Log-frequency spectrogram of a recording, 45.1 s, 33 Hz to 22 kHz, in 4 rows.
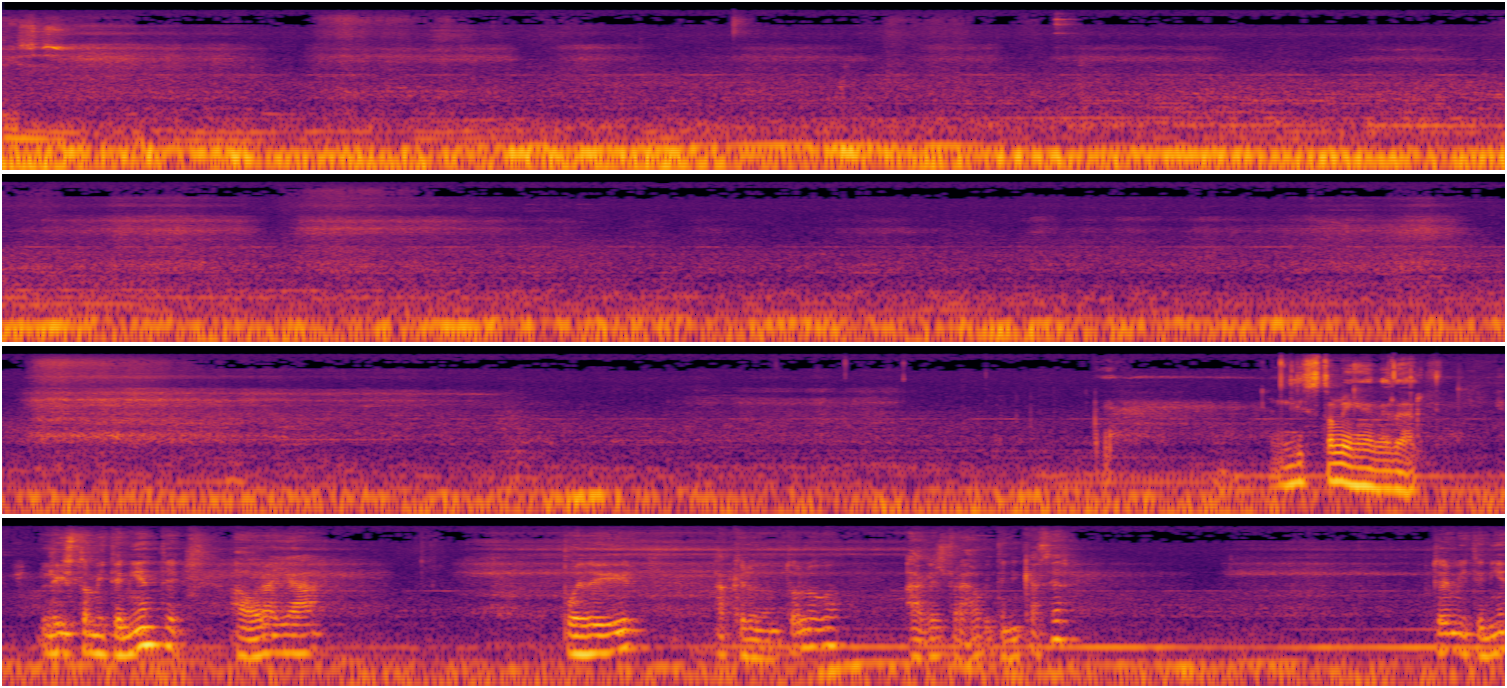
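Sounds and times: low background rumble: 0:00.0 - 0:45.0
person breathing: 0:00.0 - 0:45.0.

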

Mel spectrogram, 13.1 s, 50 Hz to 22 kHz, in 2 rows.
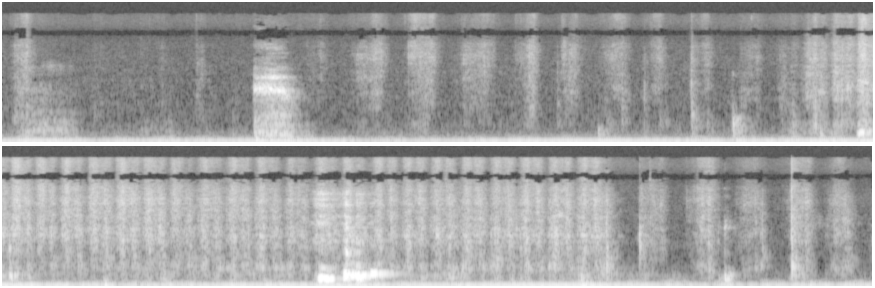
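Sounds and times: shaving brush rubbing strokes: 0:02.4 - 0:13.0.

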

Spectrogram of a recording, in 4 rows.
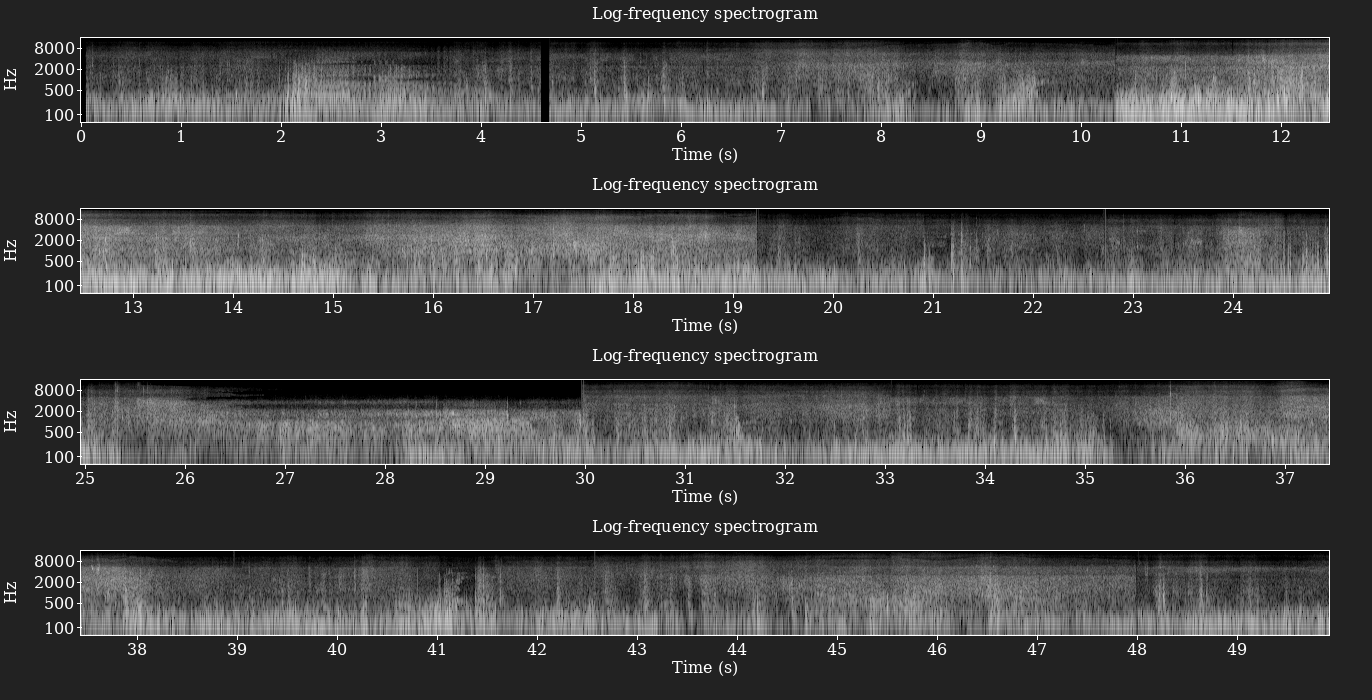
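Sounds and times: wind buffeting microphone: 0:00.0 - 0:49.9
water rushing and splashing: 0:00.1 - 0:29.3, 0:29.9 - 0:48.2.

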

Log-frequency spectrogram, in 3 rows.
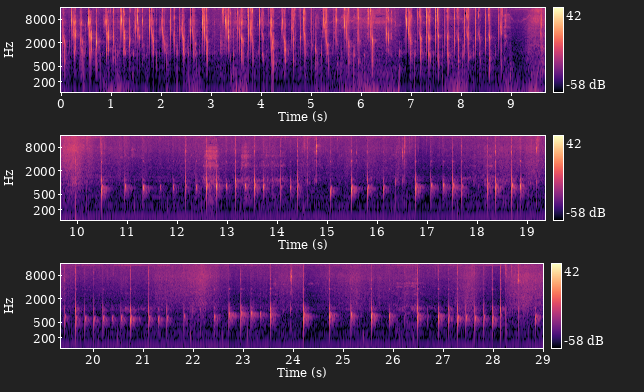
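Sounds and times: mouth pops into cupped hands: 0:00.2 - 0:09.0, 0:10.5 - 0:29.0.

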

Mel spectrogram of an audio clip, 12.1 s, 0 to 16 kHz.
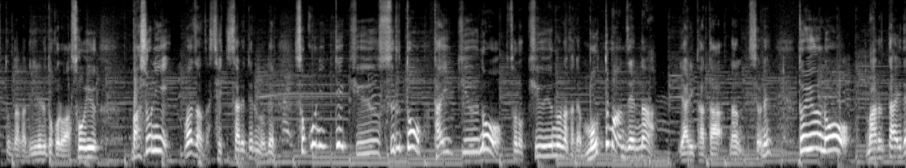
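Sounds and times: background music: 0:00.0 - 0:12.0
man speaking: 0:00.6 - 0:12.0.

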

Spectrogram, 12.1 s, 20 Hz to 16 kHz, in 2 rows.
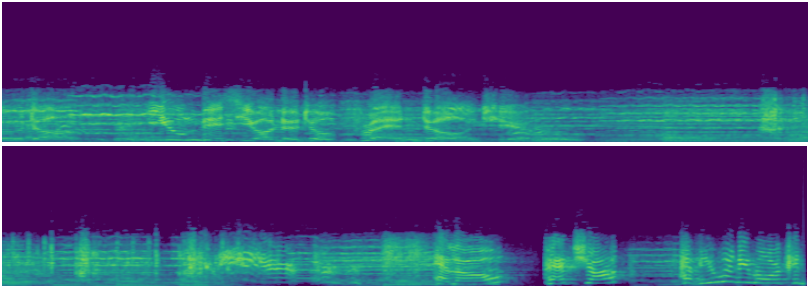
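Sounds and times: background music: 0:00.0 - 0:12.0
cartoon cat meowing: 0:07.7 - 0:08.5.

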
